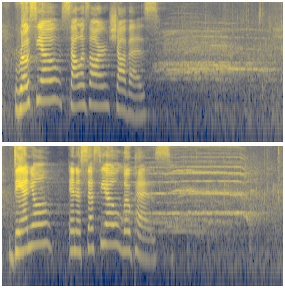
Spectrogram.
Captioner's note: cheering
